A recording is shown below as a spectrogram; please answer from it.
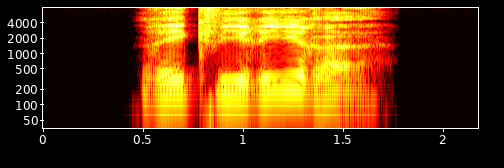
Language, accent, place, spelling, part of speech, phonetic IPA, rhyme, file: German, Germany, Berlin, requiriere, verb, [ˌʁekviˈʁiːʁə], -iːʁə, De-requiriere.ogg
- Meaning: inflection of requirieren: 1. first-person singular present 2. first/third-person singular subjunctive I 3. singular imperative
